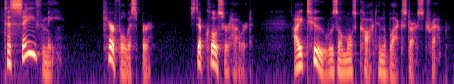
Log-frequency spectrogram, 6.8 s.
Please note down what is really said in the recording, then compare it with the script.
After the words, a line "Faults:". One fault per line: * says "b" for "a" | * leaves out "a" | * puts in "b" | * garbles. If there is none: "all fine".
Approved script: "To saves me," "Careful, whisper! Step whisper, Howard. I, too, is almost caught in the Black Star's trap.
"To save me," "Careful, whisper! Step closer, Howard. I, too, was almost caught in the Black Star's trap.
Faults:
* says "save" for "saves"
* says "closer" for "whisper"
* says "was" for "is"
